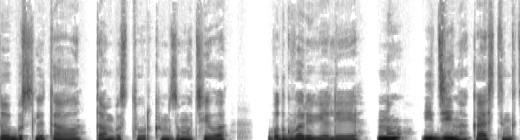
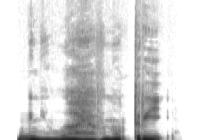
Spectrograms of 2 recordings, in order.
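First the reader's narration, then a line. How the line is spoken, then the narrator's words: Inner groan. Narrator (Russian): мысленно застонала Катерина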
